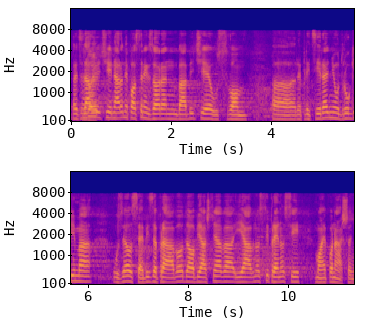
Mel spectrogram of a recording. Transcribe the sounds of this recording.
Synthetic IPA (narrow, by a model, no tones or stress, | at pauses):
pɾet̪sʲed̪aːʋajut͡ɕinaːɾod̪niposlˠanikzo̞ɾanbabit͡ɕjeusʋom | ɾeplit̪siːɾaɲud̪ɾuɡima | uzʋeosebizapɾaːʋod̪aobjaʃɲaʋaijaːʋnost̪ipɾenosi | mo̞jepo̞naːʃaɲe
